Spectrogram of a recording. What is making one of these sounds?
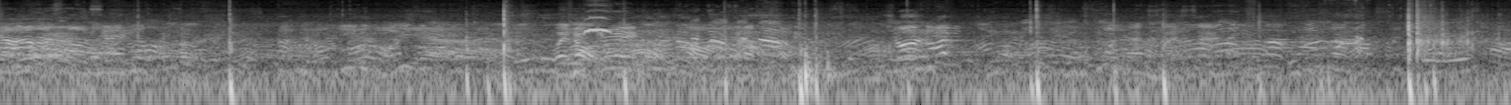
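Several men and women call out and chatter outdoors.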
